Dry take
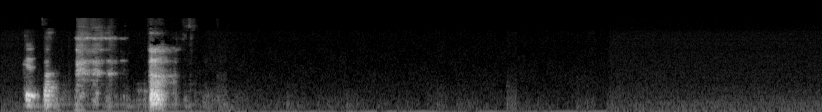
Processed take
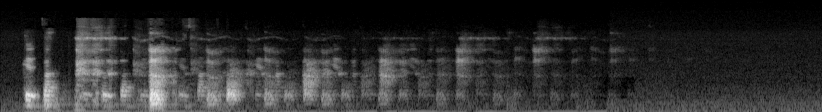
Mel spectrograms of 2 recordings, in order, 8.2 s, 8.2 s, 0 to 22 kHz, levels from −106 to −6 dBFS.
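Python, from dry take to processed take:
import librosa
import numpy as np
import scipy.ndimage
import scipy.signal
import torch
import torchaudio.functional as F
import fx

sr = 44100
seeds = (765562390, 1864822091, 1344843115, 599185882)

y = fx.spec_erase(x, sr, start_s=5.9, length_s=0.43, low_hz=350.0, high_hz=1400.0)
y = fx.echo_stepped(y, sr, ms=767, hz=660.0, octaves=0.7, feedback_pct=70, wet_db=-7.5)
y = fx.echo_warbled(y, sr, ms=572, feedback_pct=54, rate_hz=2.8, cents=127, wet_db=-23)
y = y * 10.0 ** (4.0 / 20.0)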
